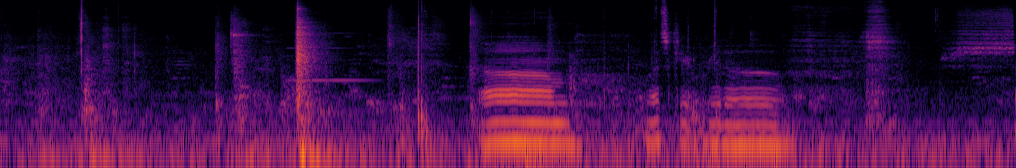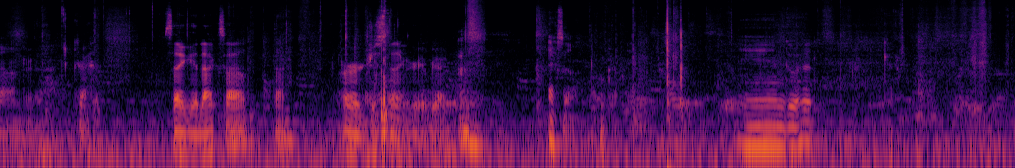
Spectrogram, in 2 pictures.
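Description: Playing cards tap and slide on a table.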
